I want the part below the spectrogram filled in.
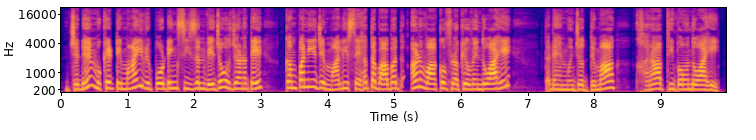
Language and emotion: Sindhi, angry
